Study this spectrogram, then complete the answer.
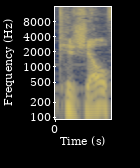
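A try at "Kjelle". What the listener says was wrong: Her name is pronounced Shelley. I learned that whether I wanted to or not, it's Scandinavian. The KJ is a sh sound.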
